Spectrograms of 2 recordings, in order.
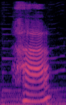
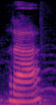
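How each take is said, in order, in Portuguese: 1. O R é pronunciado como um som forte e áspero. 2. O R é pronunciado como um som fraco e leve. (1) "Corte de R é quando o som é dito dessa maneira" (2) "Se o som for fraco, eu digo"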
